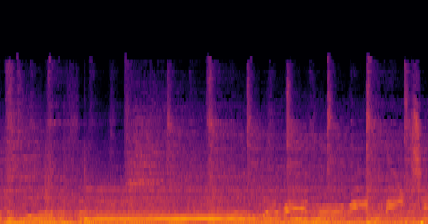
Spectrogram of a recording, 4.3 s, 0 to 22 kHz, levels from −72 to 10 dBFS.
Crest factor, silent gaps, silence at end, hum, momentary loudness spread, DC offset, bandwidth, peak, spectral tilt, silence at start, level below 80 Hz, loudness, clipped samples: 12 dB; none; 0 s; none; 2 LU; under 0.1%; 17 kHz; -2 dBFS; -5 dB/octave; 0 s; -30 dBFS; -14 LUFS; under 0.1%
